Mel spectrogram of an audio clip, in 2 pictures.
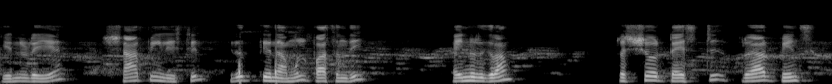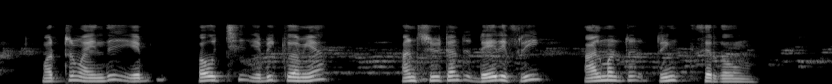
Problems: background sounds at intervals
